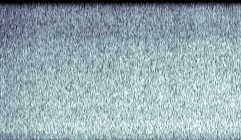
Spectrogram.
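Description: A strong river current rushes at Coto Mines in Masinloc, Zambales, a loud, dense, continuous roar of turbulent water filling the whole scene without pause or voices.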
